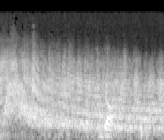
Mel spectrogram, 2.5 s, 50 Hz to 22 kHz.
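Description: Arguna 2 amateur rocket's motor at lift-off: a loud rushing roar that starts suddenly just before and holds through, with a sweep falling in pitch as the rocket climbs away.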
